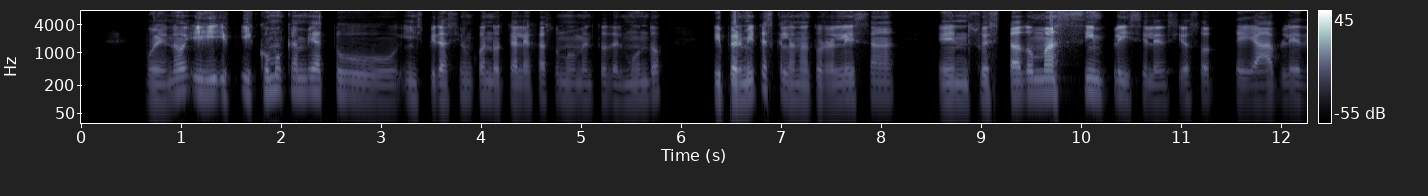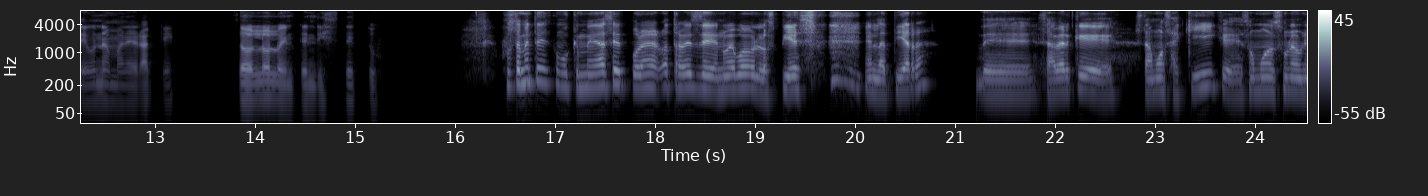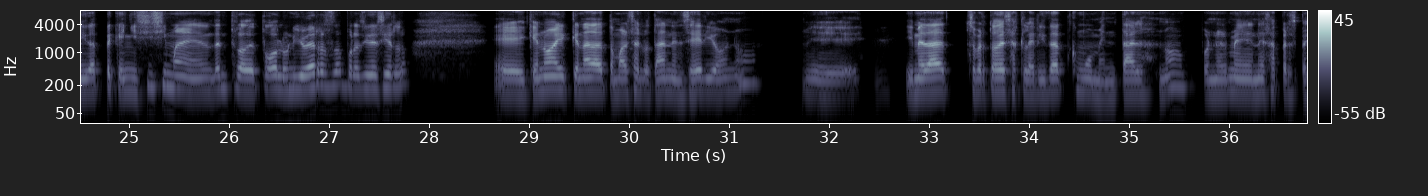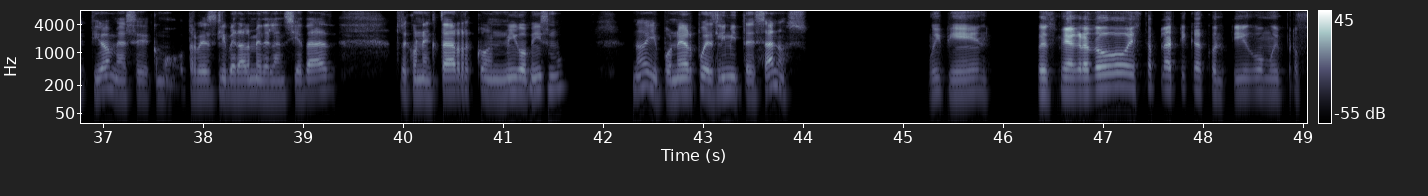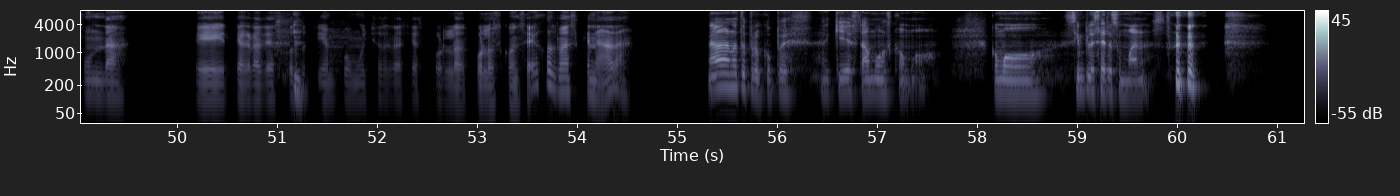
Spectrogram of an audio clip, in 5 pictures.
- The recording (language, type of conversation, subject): Spanish, podcast, ¿De qué manera la soledad en la naturaleza te inspira?
- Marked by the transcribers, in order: chuckle; other noise; chuckle; chuckle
